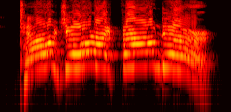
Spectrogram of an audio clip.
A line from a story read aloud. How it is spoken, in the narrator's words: I just shout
